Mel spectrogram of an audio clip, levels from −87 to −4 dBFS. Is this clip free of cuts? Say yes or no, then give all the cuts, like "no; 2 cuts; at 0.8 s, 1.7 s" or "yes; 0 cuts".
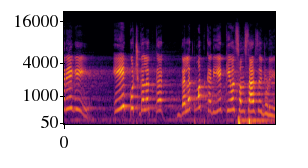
yes; 0 cuts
